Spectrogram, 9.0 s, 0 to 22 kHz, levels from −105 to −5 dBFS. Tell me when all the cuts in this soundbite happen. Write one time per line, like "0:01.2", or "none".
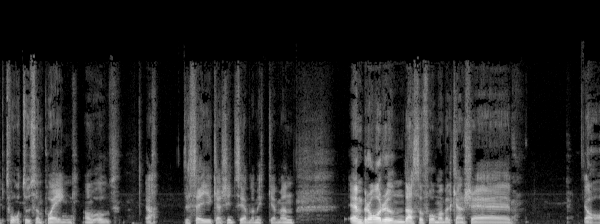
none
